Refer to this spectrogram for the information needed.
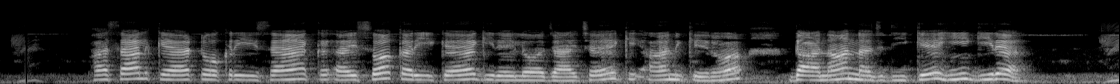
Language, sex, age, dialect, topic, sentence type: Maithili, female, 41-45, Angika, agriculture, statement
